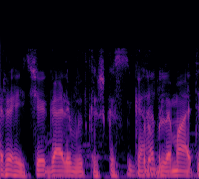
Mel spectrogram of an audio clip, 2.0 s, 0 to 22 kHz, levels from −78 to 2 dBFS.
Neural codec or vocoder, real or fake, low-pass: none; real; 7.2 kHz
